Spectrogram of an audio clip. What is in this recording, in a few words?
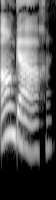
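"hangar", French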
